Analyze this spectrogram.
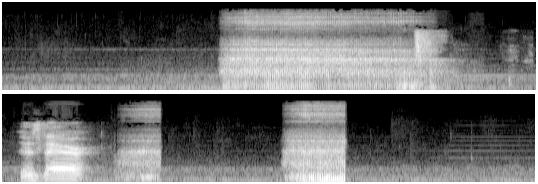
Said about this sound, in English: A terrible stench fills this compartment, but the flickering lights can't reveal its source. You do, however, hear heavy breathing.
